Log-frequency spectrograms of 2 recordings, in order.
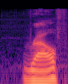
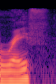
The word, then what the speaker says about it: Ralph: And Ralph, or Rafe, however you want to pronounce it, Fiennes as Moriarty.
